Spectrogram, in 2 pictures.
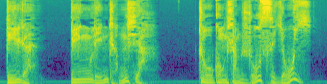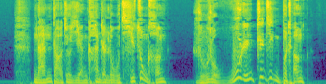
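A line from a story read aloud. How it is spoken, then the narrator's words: Stern, angry. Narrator (Chinese): 卢象升大为生气，厉声说道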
